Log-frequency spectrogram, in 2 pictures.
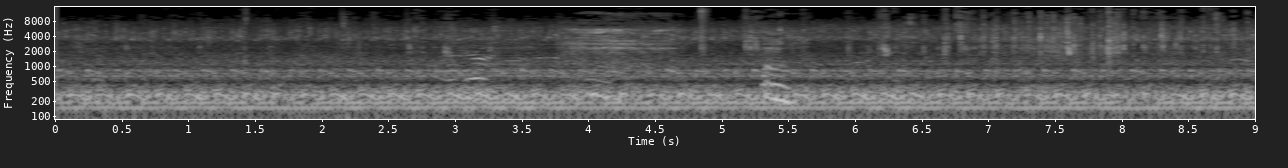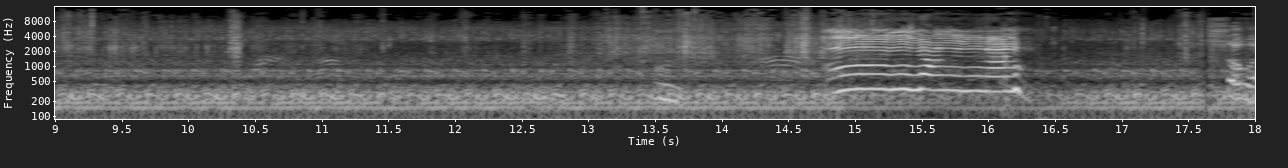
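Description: Steady low drone of a car engine idling, heard from inside the cabin. About three-quarters of the way through, a voice hums one held, wavering note for about a second and a half.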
